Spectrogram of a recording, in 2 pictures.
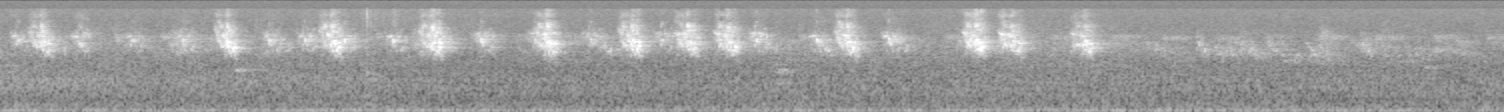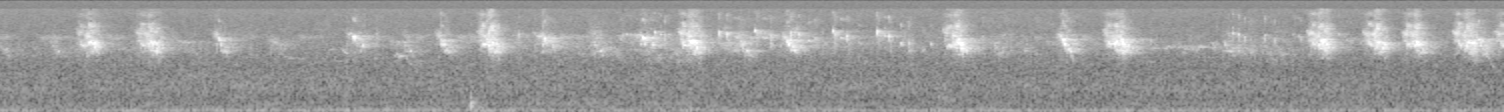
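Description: Near silence with faint bird chirps in the background, short and irregular, scattered all through, over a low steady hum.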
